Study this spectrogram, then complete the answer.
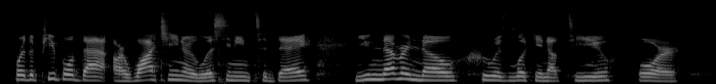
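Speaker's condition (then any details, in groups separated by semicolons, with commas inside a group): Cleft lip and palate; scar removal declined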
